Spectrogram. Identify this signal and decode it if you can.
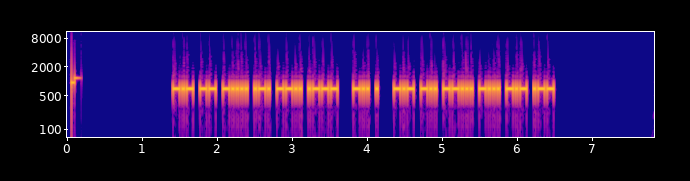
Morse code, heard as a keyed tone, about 40 wpm, 700 Hz. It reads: KM6RZJ DE KD7BKW
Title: USA Callsign DE Callsign - 6 Characters - 40wpm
